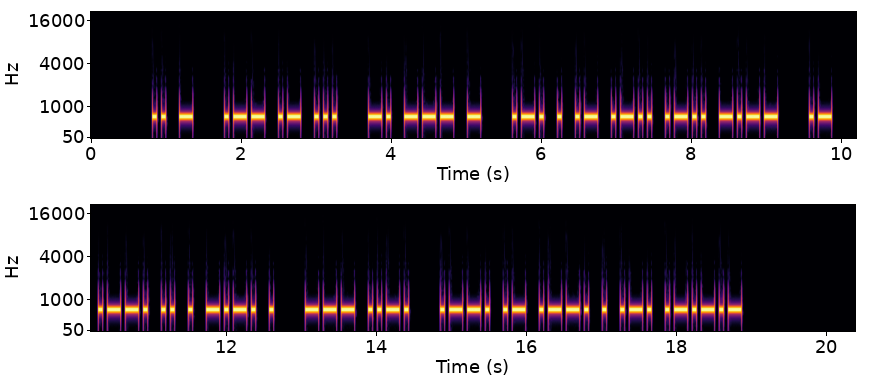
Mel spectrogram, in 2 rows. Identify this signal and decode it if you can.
Morse code, heard as a keyed tone, about 20 wpm, 700 Hz. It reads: IT WAS NOT REALLY A PIECE OF PAPER.
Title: Sentences from Top 600 Words 20wpm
